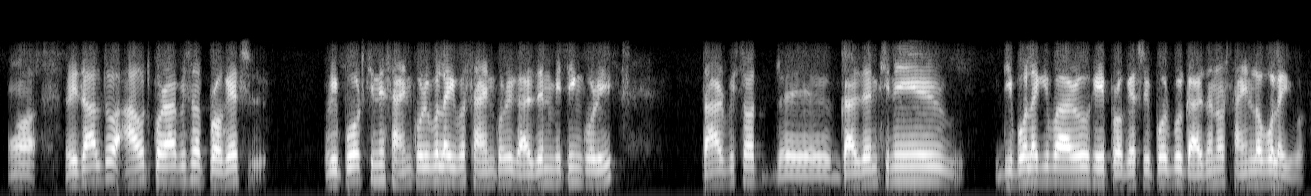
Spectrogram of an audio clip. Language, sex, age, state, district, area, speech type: Assamese, male, 18-30, Assam, Dhemaji, urban, conversation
